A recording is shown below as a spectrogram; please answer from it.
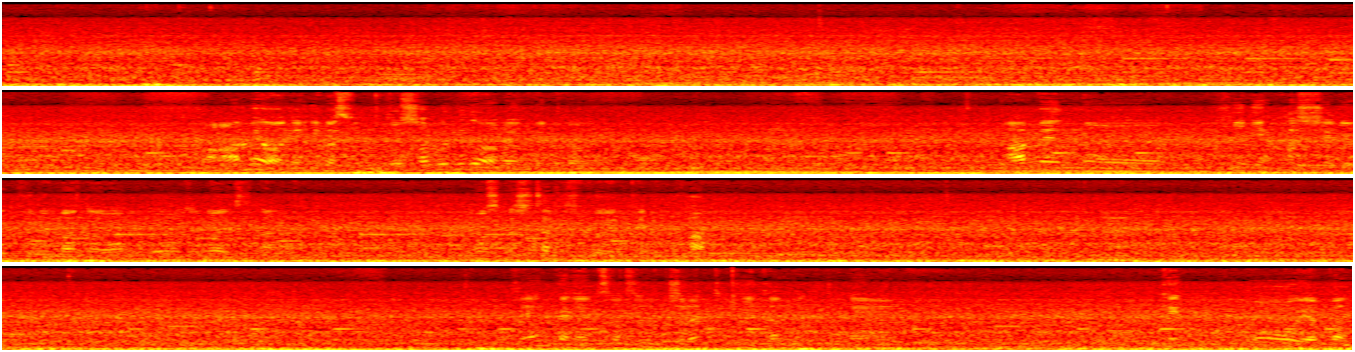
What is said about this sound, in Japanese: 今おそらく皆さんにはこの車のエアコンの音とか車のロードノイズっていうのとか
